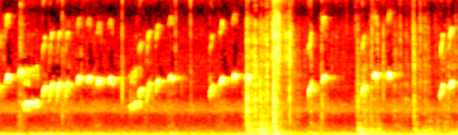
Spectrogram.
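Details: Canary giving short high chirps in quick series, paired and tripled notes repeated through the clip, with a faint steady tone beneath and a brief burst of wing flapping or rustling midway.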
